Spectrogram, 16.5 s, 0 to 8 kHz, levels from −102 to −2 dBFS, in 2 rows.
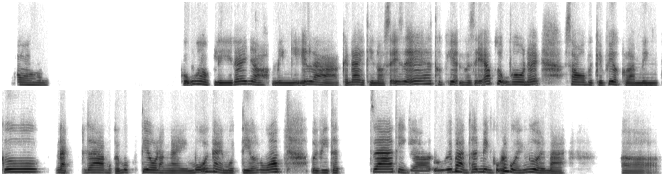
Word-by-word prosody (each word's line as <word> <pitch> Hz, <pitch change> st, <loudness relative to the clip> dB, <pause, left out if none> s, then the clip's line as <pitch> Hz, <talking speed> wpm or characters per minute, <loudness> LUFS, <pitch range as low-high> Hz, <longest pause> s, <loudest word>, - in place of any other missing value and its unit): Ờ. 210 Hz, -1 st, -4 dB, 2.0 s
Cũng 240 Hz, -, 0 dB
hợp 240 Hz, -4 st, +1 dB
lý 175 Hz, -1 st, +2 dB
đấy 240 Hz, +4 st, +1 dB
nhỉ. 245 Hz, -, -1 dB, 0.2 s
Mình 170 Hz, -1 st, -1 dB
nghĩ 170 Hz, -, 0 dB
là 200 Hz, -8 st, 0 dB
cái 160 Hz, -, -3 dB
này 210 Hz, +1 st, +1 dB
thì 165 Hz, -, -3 dB
nó 155 Hz, -1 st, -1 dB
sẽ 160 Hz, -, -3 dB
dễ 250 Hz, +2 st, 0 dB
thực 205 Hz, -3 st, -12 dB
hiện 225 Hz, -6 st, -1 dB
và 175 Hz, -, -3 dB
dễ 170 Hz, 0 st, -4 dB
áp 250 Hz, +2 st, +1 dB
dụng 250 Hz, -, +2 dB
hơn 215 Hz, -1 st, +2 dB
đấy, 225 Hz, +4 st, -2 dB, 0.3 s
so 210 Hz, -3 st, +1 dB
với 180 Hz, -2 st, -5 dB
cái 170 Hz, -, -3 dB
việc 225 Hz, -6 st, +1 dB
là 165 Hz, 0 st, 0 dB
mình 165 Hz, 0 st, 0 dB
cứ 255 Hz, +1 st, +4 dB, 0.2 s
đặt 195 Hz, -3 st, +1 dB, 0.2 s
ra 215 Hz, 0 st, +3 dB
một 195 Hz, -, -10 dB
cái 165 Hz, -, -1 dB
mục 220 Hz, 0 st, -4 dB
tiêu 225 Hz, -2 st, +2 dB
là 195 Hz, -2 st, -3 dB
ngày 170 Hz, -1 st, -4 dB
mỗi 225 Hz, +9 st, 0 dB
ngày 260 Hz, -6 st, -1 dB
1 180 Hz, -1 st, -3 dB
tiếng, 185 Hz, +1 st, 0 dB
đúng 210 Hz, 0 st, -4 dB
không? 255 Hz, +2 st, +7 dB, 0.4 s
Bởi 180 Hz, -, -1 dB
vì 185 Hz, +1 st, -3 dB
thật 185 Hz, -1 st, -5 dB, 0.4 s
ra 250 Hz, 0 st, +9 dB
thì, 225 Hz, -5 st, -4 dB
ờ, 190 Hz, -2 st, -5 dB, 0.2 s
đối 395 Hz, +1 st, -4 dB
với 470 Hz, +2 st, +2 dB
bản 265 Hz, -, +4 dB
thân 245 Hz, +4 st, -2 dB
mình 245 Hz, -4 st, -1 dB
cũng -, -, -2 dB
là -, -, +7 dB
một 290 Hz, -, +3 dB
cái 195 Hz, -, -4 dB
người 225 Hz, -4 st, +2 dB
mà, 160 Hz, -2 st, -2 dB, 0.7 s
ờ, 160 Hz, -1 st, -8 dB
210 Hz, 225 wpm, -21 LUFS, 175-240 Hz, 2.0 s, ra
